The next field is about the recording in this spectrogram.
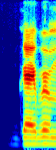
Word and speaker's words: Graber: It's spelled wrong. That's why I didn't know. It's literally spelled Graber. That's why I was like, that doesn't look right. – It is Graber.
